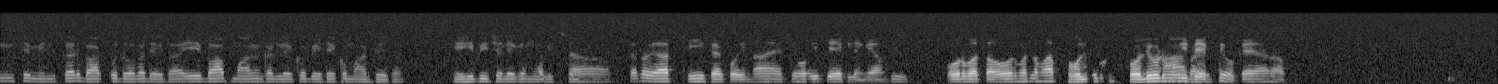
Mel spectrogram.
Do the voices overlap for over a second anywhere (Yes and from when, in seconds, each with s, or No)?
No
